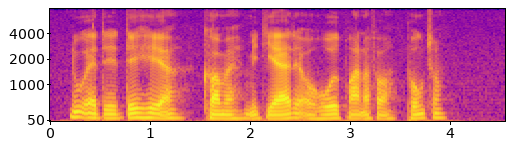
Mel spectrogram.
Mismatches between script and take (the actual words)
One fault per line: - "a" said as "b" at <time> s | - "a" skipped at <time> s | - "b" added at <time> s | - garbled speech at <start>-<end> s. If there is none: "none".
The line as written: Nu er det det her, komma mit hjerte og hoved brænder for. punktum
none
